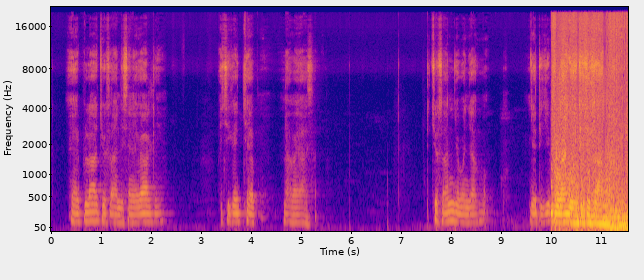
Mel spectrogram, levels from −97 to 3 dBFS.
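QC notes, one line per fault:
10.00–11.56 s, float read as integer: the speech abruptly turns very loud, harsh and nearly square at an almost fixed, high level, with background noise as loud as the voice, though pitch stays traceable. Likely 32-bit float samples read as 32-bit integers.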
